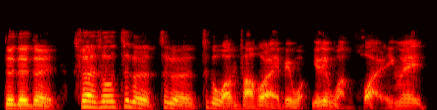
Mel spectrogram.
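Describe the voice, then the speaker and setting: A man's voice: mid-range voice, quick pace, no echo, dull audio. A man with a Taiwanese accent chatting casually as a podcast co-host. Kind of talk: casual chat.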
